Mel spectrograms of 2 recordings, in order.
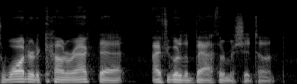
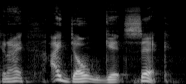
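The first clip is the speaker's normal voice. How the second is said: ordinary talk, nothing marked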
